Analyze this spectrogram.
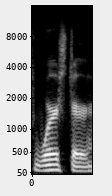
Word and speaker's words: Worcestershire: cam i don't know the british love to just randomly put letters in that they have no intention of i mean look at how they pronounce wurster i mean give me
